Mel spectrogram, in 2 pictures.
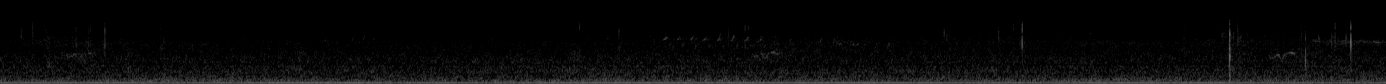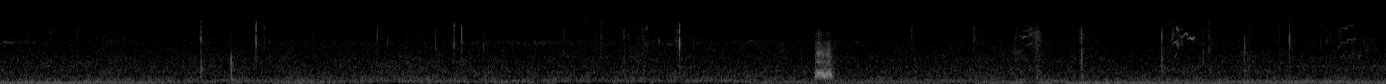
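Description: Birds peck and rustle through dry straw close by.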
